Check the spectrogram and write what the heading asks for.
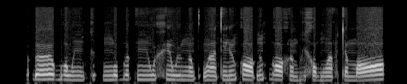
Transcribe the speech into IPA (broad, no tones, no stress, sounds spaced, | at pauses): ɠ œː ɡʷ a w ĩː k | ŋʷ ə b œ k ĩː w xʲ ə̃ w ʉ ŋ ã kʷʼ ãː t ĩ ɾʲ õ k ɒː ɠ ə̃ k ɡ ɒː x œ̃ b i x ɒ ɡʷ ãː f t œ m ɒː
